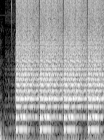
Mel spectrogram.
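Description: Synth loop playing through Ableton Live's Ping Pong Delay: a sustained electronic chord pulsing about four times a second, starting about a third of a second in. The delay echoes are set a little ahead of and behind the beat by the delay's offset control.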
